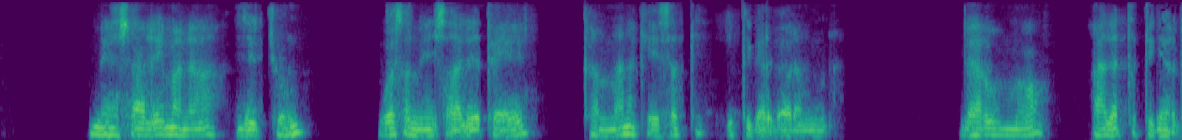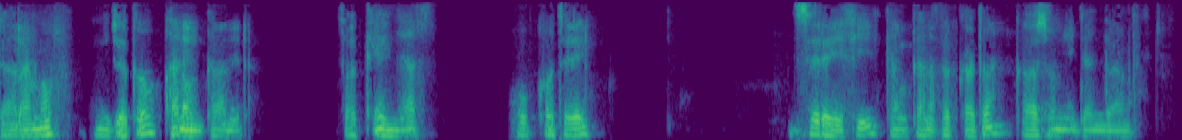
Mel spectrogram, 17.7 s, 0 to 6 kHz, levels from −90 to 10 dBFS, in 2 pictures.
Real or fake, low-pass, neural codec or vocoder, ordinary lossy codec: fake; 5.4 kHz; codec, 24 kHz, 1.5 kbps, HILCodec; AAC, 24 kbps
